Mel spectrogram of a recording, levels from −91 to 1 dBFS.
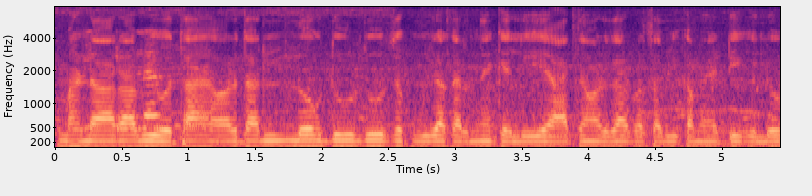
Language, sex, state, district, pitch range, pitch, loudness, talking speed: Hindi, male, Uttar Pradesh, Jalaun, 110-115 Hz, 110 Hz, -16 LUFS, 255 wpm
